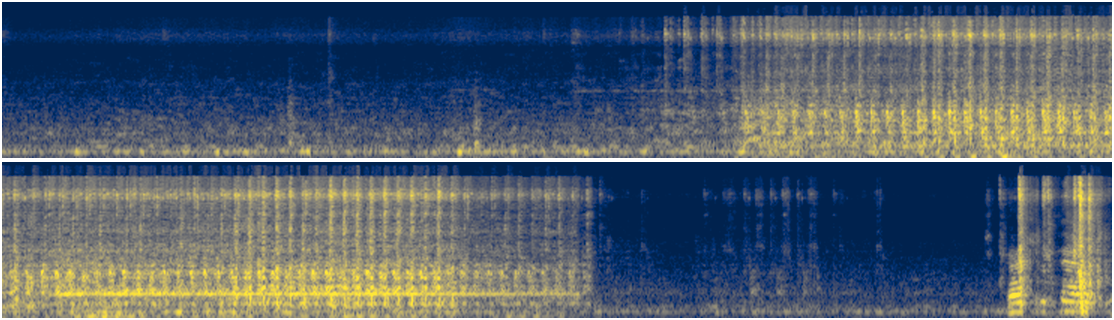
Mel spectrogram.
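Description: Sewing machine quilting a Summer Moon quilt, starting after a quiet stretch with a loud steady whirring run of about six seconds, then stopping abruptly, followed by a brief clatter at the end.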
